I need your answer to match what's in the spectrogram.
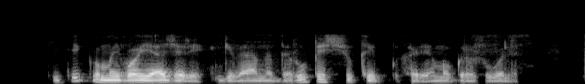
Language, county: Lithuanian, Vilnius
